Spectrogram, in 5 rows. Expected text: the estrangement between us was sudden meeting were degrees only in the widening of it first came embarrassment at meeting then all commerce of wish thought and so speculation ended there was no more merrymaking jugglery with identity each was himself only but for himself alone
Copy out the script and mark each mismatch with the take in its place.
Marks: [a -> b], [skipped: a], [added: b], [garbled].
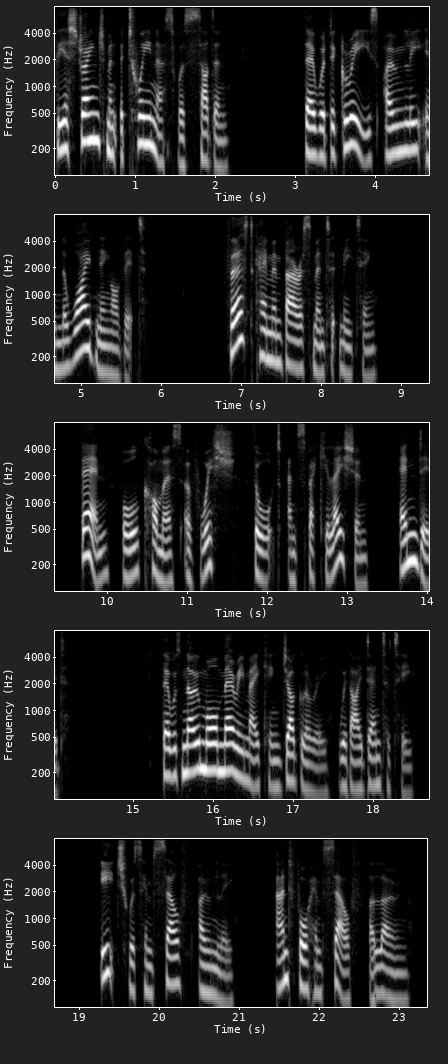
the estrangement between us was sudden [meeting -> there] were degrees only in the widening of it first came embarrassment at meeting then all commerce of wish thought and [skipped: so] speculation ended there was no more merrymaking jugglery with identity each was himself only [but -> and] for himself alone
